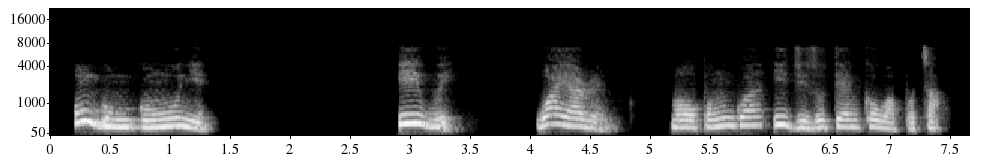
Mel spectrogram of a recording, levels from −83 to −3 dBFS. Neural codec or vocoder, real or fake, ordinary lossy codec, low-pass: codec, 16 kHz, 0.4 kbps, LongCat-Audio-Codec; fake; none; 7.2 kHz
